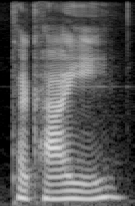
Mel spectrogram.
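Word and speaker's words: 高い: For example, takai is pronounced low, high, low.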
